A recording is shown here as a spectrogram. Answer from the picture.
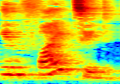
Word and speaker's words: invited: So when you have the verb that ends with T or D and you want to change it into the past simple or past participle form, you have to stress it in the end. Invited, divided.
